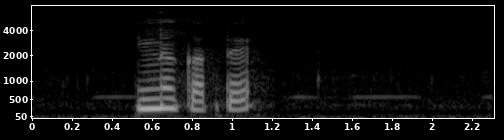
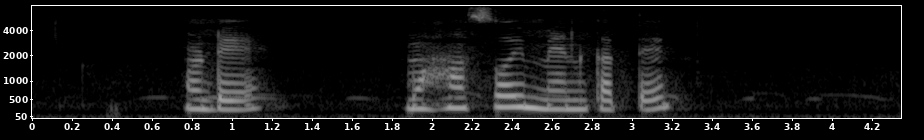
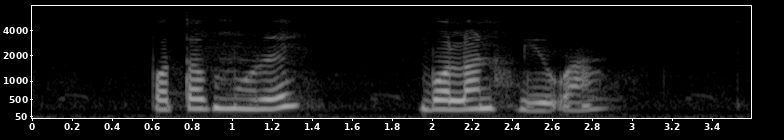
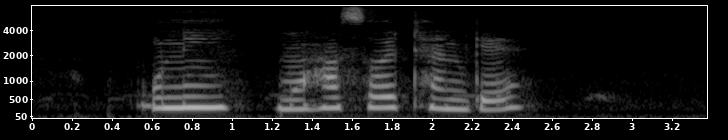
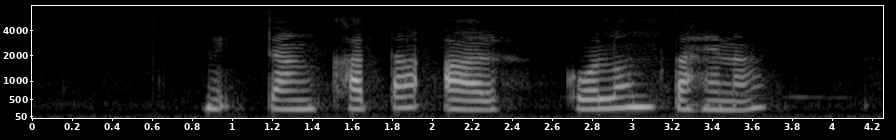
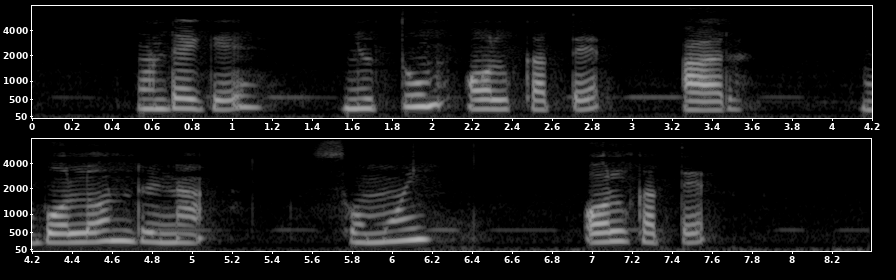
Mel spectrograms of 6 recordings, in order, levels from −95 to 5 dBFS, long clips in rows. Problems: none marked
